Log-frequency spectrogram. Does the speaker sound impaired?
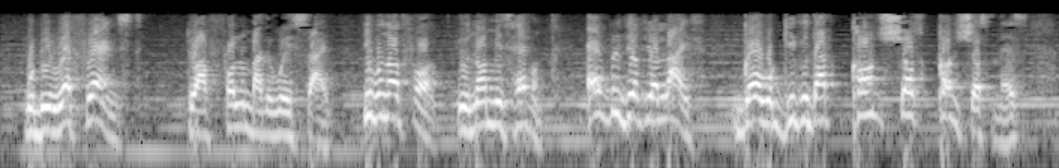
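No.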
